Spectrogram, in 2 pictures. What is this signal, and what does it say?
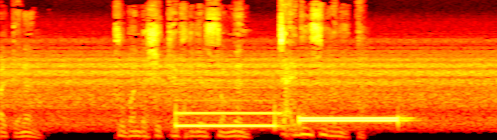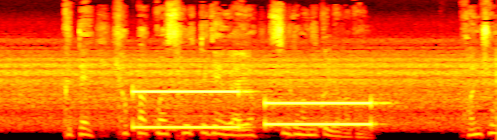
Aircraft SELCAL, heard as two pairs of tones, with a squelch burst at the end, room echo and speech in Korean. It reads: CJ-FG BR-DM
